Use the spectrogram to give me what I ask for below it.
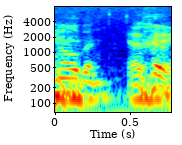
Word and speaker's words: Melbourne: you say Melbourne too yes I do it's Melbourne see now you're educ go right ahead as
